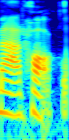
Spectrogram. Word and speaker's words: Madhok: It's Aneesha with two E's, so you smile when you say my name, and Mad Hawk, like a mad bird, but just H-O-K.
